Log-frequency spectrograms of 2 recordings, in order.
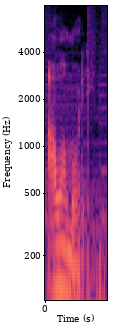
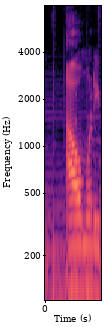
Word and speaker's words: Awamori: our show the UQ alimony alimony aww am oh RI you have to be careful because if you if you don't pronounce it carefully people will think you're talking about all Modi Prefecture I actually I always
